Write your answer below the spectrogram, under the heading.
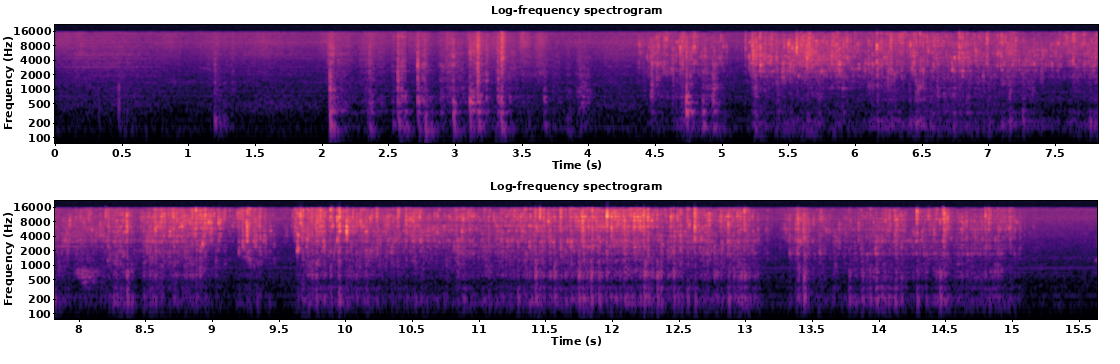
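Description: Soapy rinse water pouring and splashing out of a tipped plastic strainer into a plastic basin of foamy water, starting about two seconds in, with a short break near the end.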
